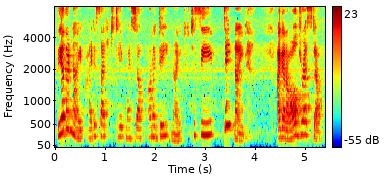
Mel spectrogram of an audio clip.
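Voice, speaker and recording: A woman's voice: a little high, animated, normal speed, fairly bright tone, a little hiss or hum. A woman narrating a scripted first-person comic story in a playful, wry, theatrical way with dramatic emphasis. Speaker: podcast narrator reading a blog.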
